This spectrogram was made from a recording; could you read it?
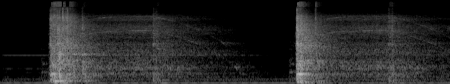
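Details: Pontiac Trans Am, about 170,000 miles, big cam, long-tube headers, clutch in, good battery voltage, first no-start: two sharp clunks about 2.5 s apart, each fading into a short whir, engine never turns; starter fault.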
